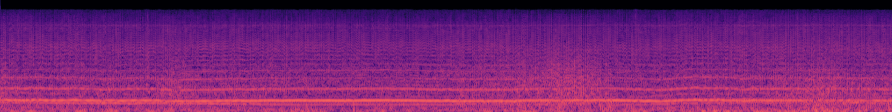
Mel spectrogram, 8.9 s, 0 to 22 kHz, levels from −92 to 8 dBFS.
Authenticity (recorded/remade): remade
